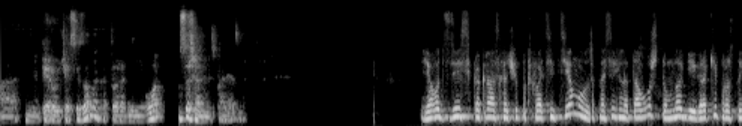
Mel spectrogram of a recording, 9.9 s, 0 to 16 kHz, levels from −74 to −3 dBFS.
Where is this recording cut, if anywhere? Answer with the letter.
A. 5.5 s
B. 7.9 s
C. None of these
B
